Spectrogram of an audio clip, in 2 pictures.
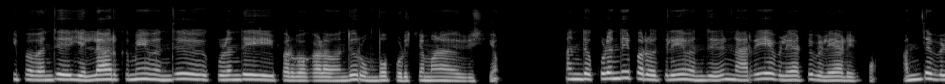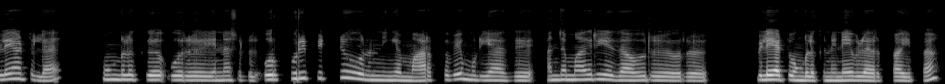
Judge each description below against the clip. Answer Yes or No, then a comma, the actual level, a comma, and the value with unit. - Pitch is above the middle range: Yes, high, 205 Hz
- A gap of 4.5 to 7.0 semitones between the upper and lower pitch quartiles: No, average, 3.3 semitones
